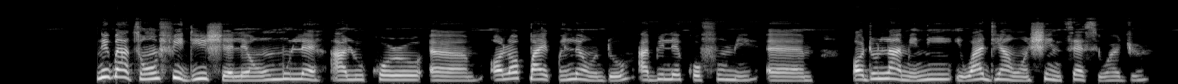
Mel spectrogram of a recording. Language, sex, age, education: Yoruba, female, 15-29, tertiary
